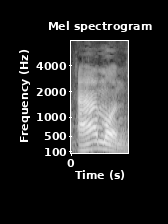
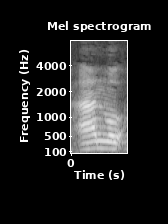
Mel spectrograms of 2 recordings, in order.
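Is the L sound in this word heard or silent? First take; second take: silent; heard. First: The L sound is left out of the word. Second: The L sound is pronounced in the word. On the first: The speaker calls it right. "So it should be almond, like Arnold" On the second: The speaker calls it wrong. "I always forget that you should not pronounce the L in almond"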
